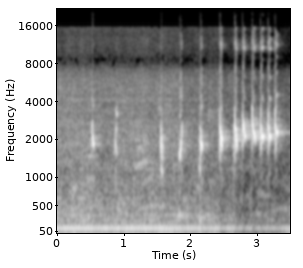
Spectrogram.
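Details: Yellow-vented bulbul singing in the rapid 'ropel' style to coax reluctant birds to reply: isolated sharp chirps that quicken into a fast run of clear notes, over a low droning hum.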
